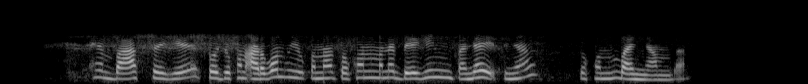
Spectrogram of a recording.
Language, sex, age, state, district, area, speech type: Santali, female, 18-30, West Bengal, Bankura, rural, conversation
